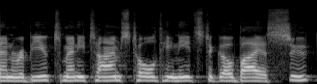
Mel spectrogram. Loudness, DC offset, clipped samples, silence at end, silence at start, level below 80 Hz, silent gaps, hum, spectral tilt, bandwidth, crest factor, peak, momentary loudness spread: -19 LUFS; under 0.1%; under 0.1%; 0.1 s; 0 s; -70 dBFS; none; none; -6.5 dB/octave; 13 kHz; 14 dB; -4 dBFS; 4 LU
